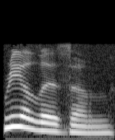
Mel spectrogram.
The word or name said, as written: realism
